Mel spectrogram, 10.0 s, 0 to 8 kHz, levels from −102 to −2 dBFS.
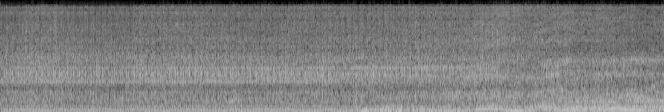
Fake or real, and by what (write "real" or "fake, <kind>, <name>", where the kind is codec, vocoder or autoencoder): real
